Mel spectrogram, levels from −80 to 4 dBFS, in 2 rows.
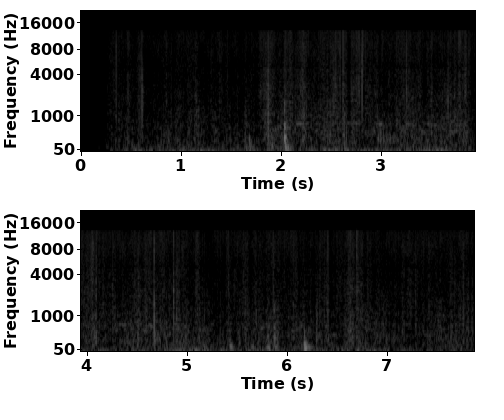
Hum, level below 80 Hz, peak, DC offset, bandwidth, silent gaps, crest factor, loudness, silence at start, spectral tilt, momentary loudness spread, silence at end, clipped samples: none; -68 dBFS; -26 dBFS; under 0.1%; 13 kHz; none; 32 dB; -55 LUFS; 0.15 s; -2 dB/octave; 6 LU; 0 s; under 0.1%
